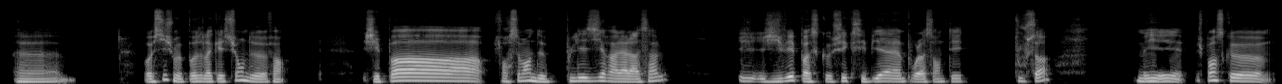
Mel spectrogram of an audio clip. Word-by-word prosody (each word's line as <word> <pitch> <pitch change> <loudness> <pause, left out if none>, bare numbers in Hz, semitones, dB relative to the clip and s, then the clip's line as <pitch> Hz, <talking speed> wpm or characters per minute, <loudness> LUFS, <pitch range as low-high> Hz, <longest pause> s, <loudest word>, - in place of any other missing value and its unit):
Hem, 125 - -3 0.8
aussi 130 +9 0
je 160 - -2
me 130 - +1
pose 135 +1 -1
la 135 -1 +1
question 140 +8 -1
de 140 -8 +1
enfin, 125 - -4 0.7
j'ai 125 - -1
pas 165 -1 +5
forcément 150 +6 -2
de 140 -5 +2 0.2
plaisir 155 +1 0
à 140 - +2
aller 135 - +2
à - - +4
la 125 -1 +2
salle 165 - -4 0.7
et 160 - -6
j 140 -3 -4
j'y 130 +1 -2
vais, 180 +5 +4
parce 135 -6 0
que 135 +1 -5
je 130 - -7
sais 155 - -1
que 155 - -11
c'est 135 - -3
bien 140 0 0
pour 135 -2 -4
la 125 - +3
santé, 135 +1 -7 0.4
tout 150 - -8
ça. 170 +10 -2 0.8
Mais 140 -4 0
je 185 - -12
pense 185 +1 0
que, 145 -6 +1
140 Hz, 180 wpm, -23 LUFS, 130-160 Hz, 0.8 s, pas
